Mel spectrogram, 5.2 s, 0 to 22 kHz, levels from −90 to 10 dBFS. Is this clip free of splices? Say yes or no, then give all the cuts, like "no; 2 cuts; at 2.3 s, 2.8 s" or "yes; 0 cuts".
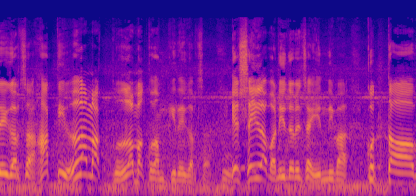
yes; 0 cuts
